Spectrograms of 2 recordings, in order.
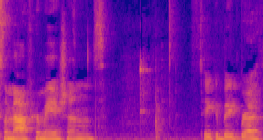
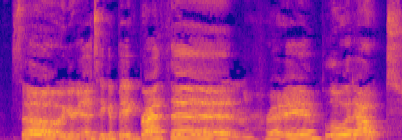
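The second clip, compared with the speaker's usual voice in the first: loud coaching; 3 semitones higher, 10 dB louder than usual. Acted. Coaching a breath, energized.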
